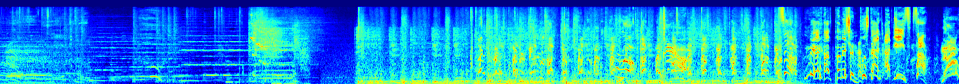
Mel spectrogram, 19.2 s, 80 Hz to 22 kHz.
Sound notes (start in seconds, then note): 0.2 dramatic music; 9.7 grunting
